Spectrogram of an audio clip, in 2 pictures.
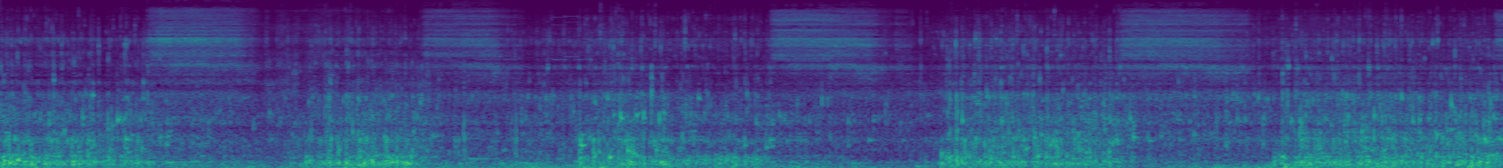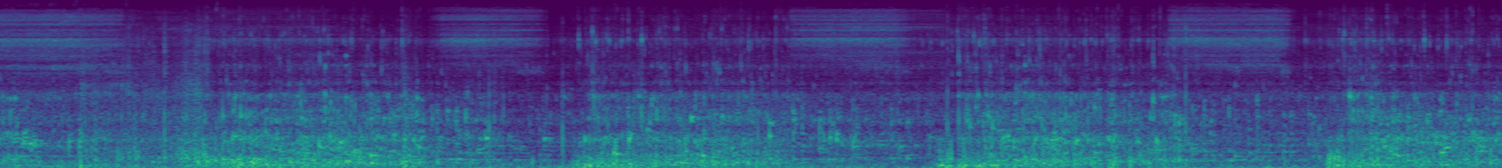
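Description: Scuba regulator breathing heard underwater: a short hiss of inhalation followed by a longer rush of exhaled bubbles, repeating regularly about every three to four seconds.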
